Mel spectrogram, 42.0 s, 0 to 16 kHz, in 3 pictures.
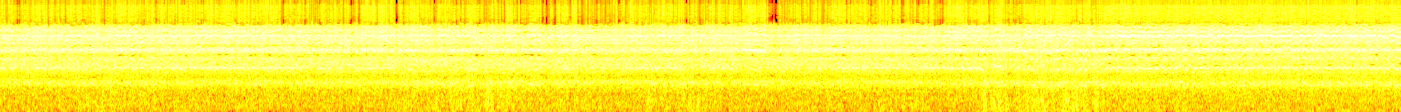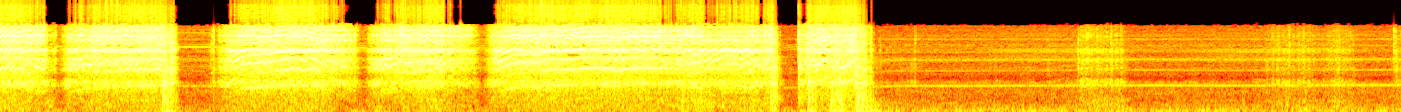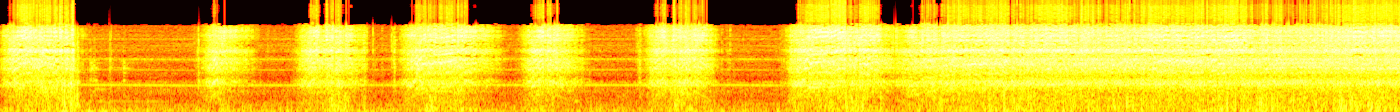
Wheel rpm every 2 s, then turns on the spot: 230, 230, 230, 230, 230, 220, 210, 140, 110, 120, 190, 80, 10, 10, 50, 40, 60, 40, 120, 220, 220.
none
